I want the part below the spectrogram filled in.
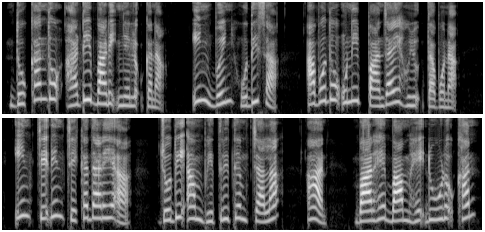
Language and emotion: Santali, fearful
